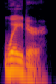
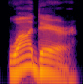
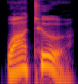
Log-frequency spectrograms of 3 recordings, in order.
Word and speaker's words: water: Water pronounced as waiter. Correct. American English. Water with a soft D sound. Correct. British English. Water with a clear T sound.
